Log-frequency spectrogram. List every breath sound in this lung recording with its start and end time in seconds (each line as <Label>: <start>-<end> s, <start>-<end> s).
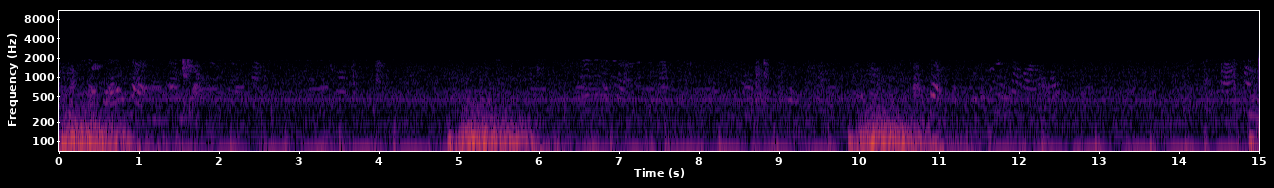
Inhalation: 0.00-1.12 s, 4.83-6.06 s, 9.88-11.22 s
